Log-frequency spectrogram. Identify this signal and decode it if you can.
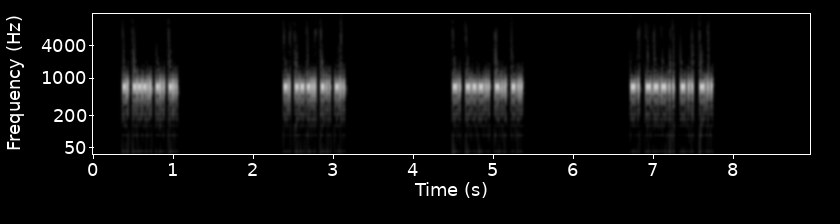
Morse code, heard as a keyed tone, about 60 wpm, 700 Hz. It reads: N8DD N8DD N8DD N8DD
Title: Speed Racing - USA Call Signs 50wpm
